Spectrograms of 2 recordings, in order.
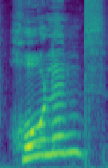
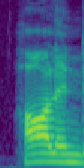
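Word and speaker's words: Haaland: over this one again Halland or Holland it's kind of soft D at the end there is the Norwegian pronunciation of earling Harland Harland is a a kind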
